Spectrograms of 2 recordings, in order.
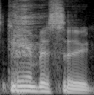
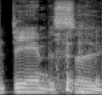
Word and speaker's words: Diamba Sud: Diamba Sud, yeah. Diamba Sud. Yeah. Oh, yeah. Or Sud, depends how you pronunciate it.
